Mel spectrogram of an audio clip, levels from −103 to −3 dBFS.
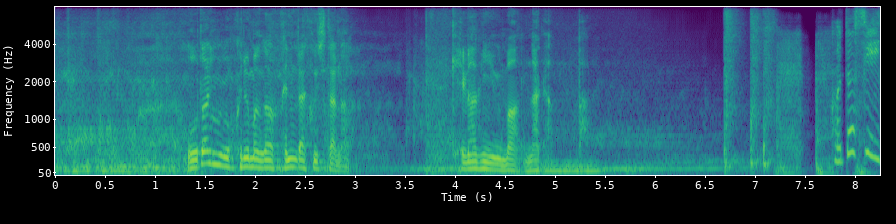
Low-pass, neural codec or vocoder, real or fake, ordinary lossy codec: none; codec, 16 kHz, 4 kbps, X-Codec, HuBERT features, trained on LibriSpeech; fake; none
